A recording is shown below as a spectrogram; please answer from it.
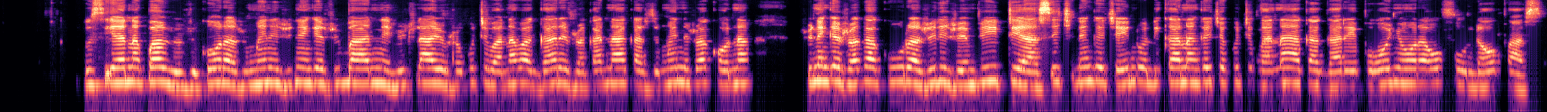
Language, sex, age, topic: Ndau, female, 25-35, education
